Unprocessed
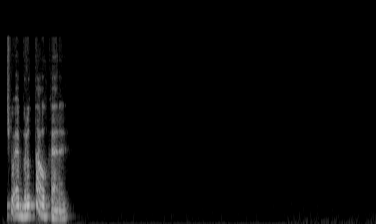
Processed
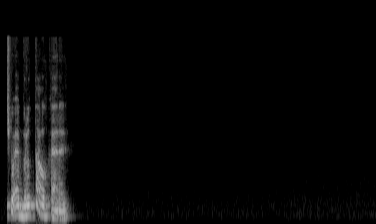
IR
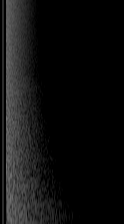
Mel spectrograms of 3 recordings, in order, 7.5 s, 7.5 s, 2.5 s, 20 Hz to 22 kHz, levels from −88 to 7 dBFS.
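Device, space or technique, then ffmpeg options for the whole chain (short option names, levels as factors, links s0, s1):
stacked limiters: -af "highpass=f=110:w=0.5412,highpass=f=110:w=1.3066,alimiter=limit=0.141:level=0:latency=1:release=28,alimiter=limit=0.0668:level=0:latency=1:release=240,volume=2.37"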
